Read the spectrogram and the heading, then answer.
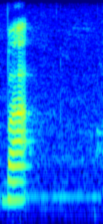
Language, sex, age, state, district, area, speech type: Bodo, female, 45-60, Assam, Chirang, rural, read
